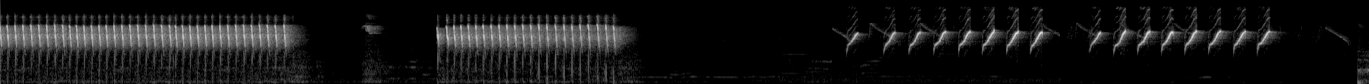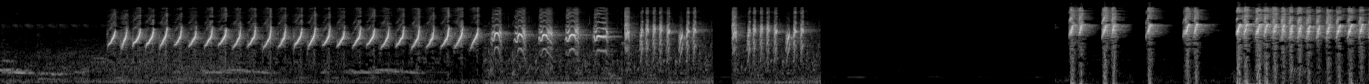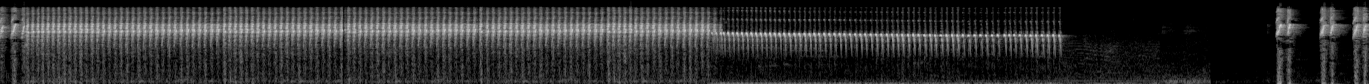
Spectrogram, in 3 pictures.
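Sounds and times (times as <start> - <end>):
songbird trills and whistles: 8.4 - 21.9, 24.4 - 38.2.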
